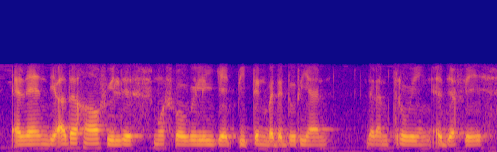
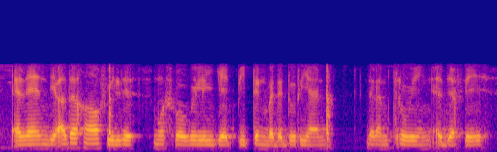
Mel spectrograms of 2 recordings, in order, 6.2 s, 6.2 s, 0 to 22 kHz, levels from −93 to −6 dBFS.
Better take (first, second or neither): first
